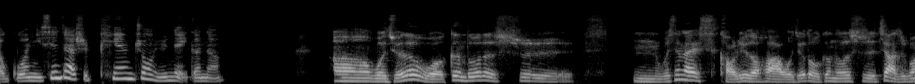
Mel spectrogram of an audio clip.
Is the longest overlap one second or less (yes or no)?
yes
